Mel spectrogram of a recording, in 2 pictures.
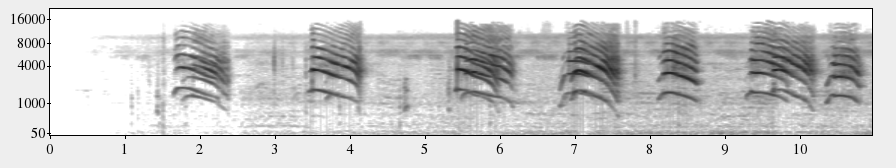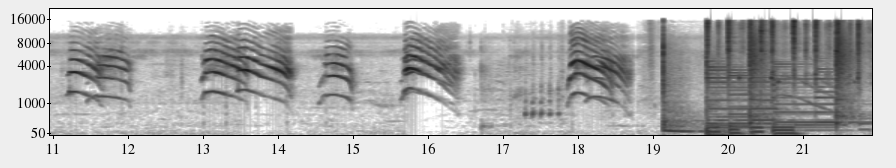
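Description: Baby African civet calling over and over: a high, cat-like mew that falls in pitch, about a dozen calls a second or two apart. Music comes in loudly about a second before the end.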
